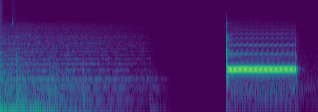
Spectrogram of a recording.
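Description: A fading resonant tone dies away into silence. Then a telephone dial tone sounds, a clear, steady hum lasting over a second before it cuts off while a call is placed.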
